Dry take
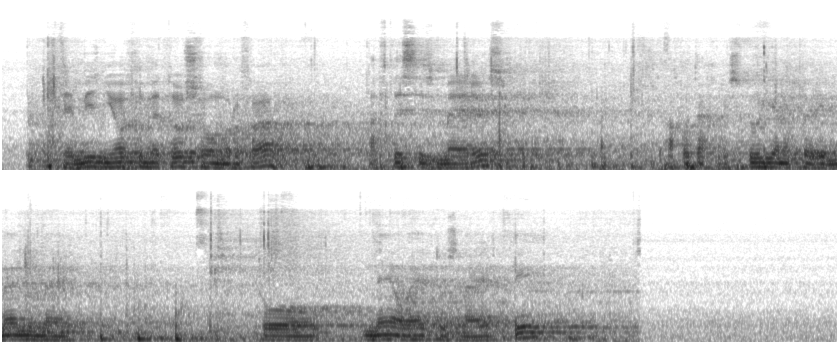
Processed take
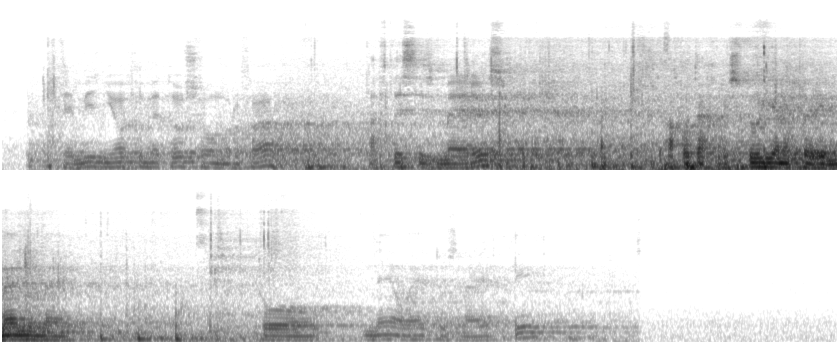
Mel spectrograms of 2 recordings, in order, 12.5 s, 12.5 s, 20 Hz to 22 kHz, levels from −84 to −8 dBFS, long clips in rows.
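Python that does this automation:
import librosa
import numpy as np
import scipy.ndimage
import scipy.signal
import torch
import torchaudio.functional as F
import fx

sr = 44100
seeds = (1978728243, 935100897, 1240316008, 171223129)

y = fx.gain(x, sr, db=fx.line((1.7, -15.0), (2.3, -5.5), (3.26, -5.5), (4.44, 4.0), (6.2, 4.0), (6.75, -8.0), (8.06, -8.0), (9.07, -17.0)))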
